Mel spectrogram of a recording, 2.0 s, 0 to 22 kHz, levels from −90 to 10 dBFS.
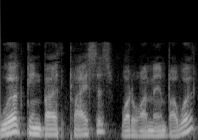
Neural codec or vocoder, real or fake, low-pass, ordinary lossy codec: none; real; 7.2 kHz; MP3, 48 kbps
